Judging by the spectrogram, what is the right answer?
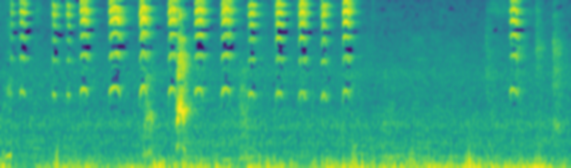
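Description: Rubber squeaky toy squeezed over and over, a quick run of short, same-pitched squeaks about three or four a second, then a pause and one more squeak near the end.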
